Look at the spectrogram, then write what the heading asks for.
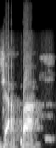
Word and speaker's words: japa: Now the pronunciation of this word is japa and it means the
